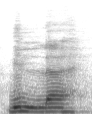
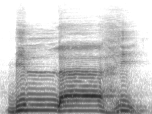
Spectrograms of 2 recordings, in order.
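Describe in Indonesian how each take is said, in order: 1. Bunyi h diucapkan dengan asal-asalan dan lemah. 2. Bunyi h diucapkan dengan jelas dan penuh. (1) "Jangan sekenanya saja" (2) "haknya ini harus jelas"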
